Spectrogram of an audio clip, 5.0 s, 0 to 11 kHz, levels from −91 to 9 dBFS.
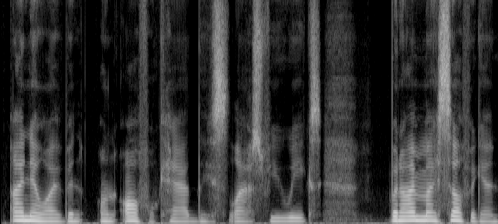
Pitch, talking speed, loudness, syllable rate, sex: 180 Hz, 180 wpm, -18 LUFS, 5.1 syllables/s, female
